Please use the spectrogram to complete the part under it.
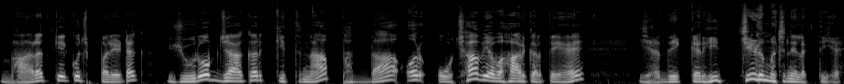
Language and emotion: Hindi, disgusted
